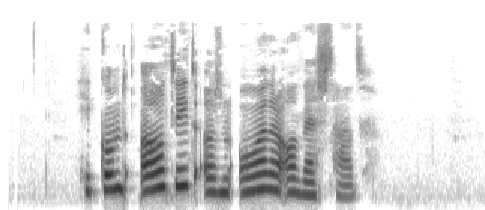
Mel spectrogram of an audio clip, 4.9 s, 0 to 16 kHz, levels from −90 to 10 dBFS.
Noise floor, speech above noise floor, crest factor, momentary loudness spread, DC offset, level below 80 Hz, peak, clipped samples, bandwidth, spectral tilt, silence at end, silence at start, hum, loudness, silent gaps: -69 dBFS; 50 dB; 20 dB; 17 LU; under 0.1%; -76 dBFS; -2 dBFS; under 0.1%; 11.5 kHz; -5 dB/octave; 1.35 s; 0.85 s; none; -19 LUFS; none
